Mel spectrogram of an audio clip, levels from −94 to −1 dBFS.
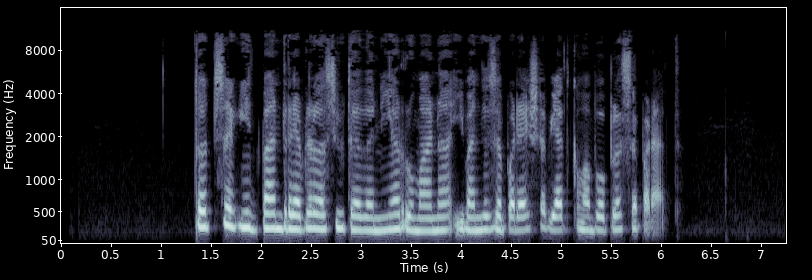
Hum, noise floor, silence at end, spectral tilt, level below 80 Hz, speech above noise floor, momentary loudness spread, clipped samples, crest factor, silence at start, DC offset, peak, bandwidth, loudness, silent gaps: none; -77 dBFS; 1.25 s; -6 dB/octave; -74 dBFS; 56 dB; 8 LU; under 0.1%; 16 dB; 1.35 s; under 0.1%; -6 dBFS; 10.5 kHz; -21 LUFS; none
